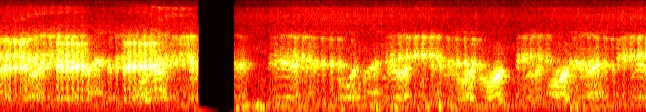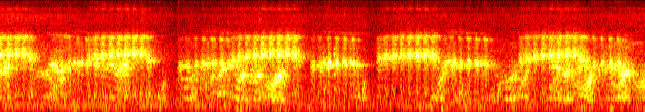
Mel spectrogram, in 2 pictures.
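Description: Frogs calling in a dense, overlapping chorus of rapid nasal croaks.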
